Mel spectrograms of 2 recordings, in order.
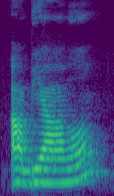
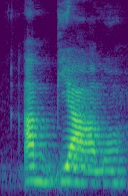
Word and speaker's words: abbiamo: Mas o B, você vai segurar um pouco mais aqui no lábio. Então, abbiamo, abbiamo, abbiamo. Você vai prensar para poder falar com mais facilidade, tá bom?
